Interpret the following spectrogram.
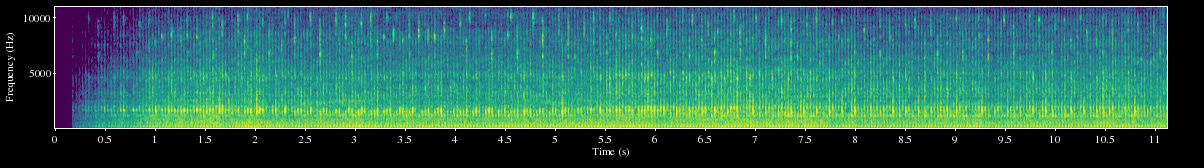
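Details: Idling engine with steady high squeal and whistle from the accessory drive (alternator) belt, which is too stiff; spraying water on the belt stops the sound, squeal worse in damp weather.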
